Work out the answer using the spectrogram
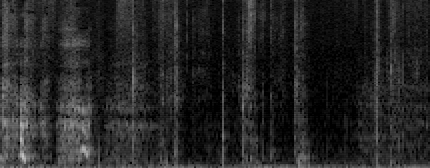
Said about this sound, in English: These cards do not want to shuffle today. There we go.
